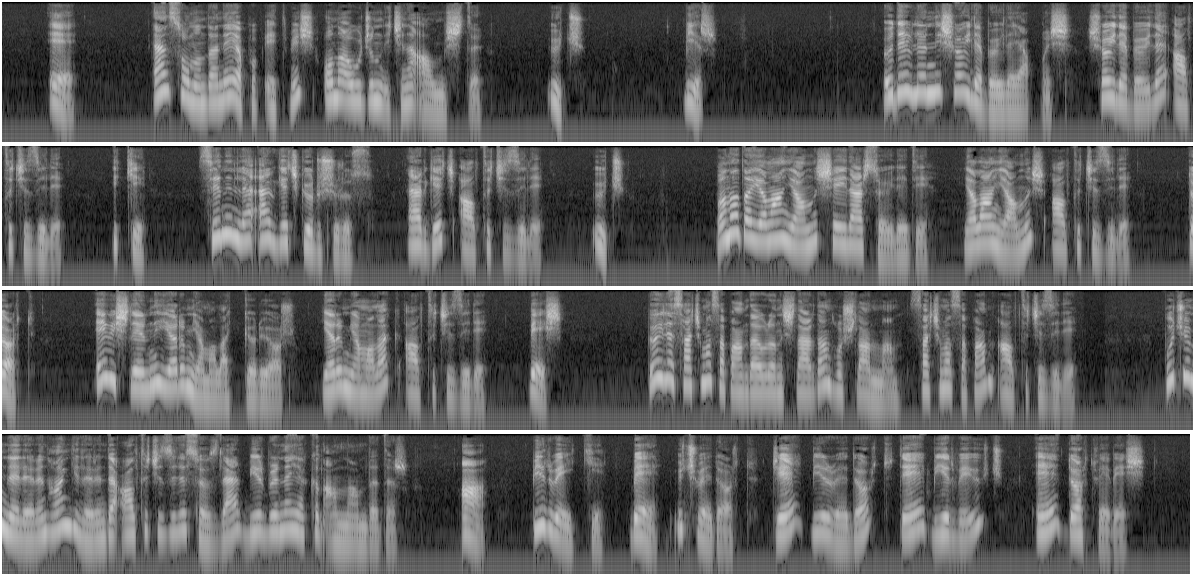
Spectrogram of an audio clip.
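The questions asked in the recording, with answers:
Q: Bu cümlelerin hangilerinde altı çizili sözler birbirine yakın anlamdadır?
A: C: 1 ve 4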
